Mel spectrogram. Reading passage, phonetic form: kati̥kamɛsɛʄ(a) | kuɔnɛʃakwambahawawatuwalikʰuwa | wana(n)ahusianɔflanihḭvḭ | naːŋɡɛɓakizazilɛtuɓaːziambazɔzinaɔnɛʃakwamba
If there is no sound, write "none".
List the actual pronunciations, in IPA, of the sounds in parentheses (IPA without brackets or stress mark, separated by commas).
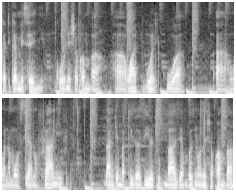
i, m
